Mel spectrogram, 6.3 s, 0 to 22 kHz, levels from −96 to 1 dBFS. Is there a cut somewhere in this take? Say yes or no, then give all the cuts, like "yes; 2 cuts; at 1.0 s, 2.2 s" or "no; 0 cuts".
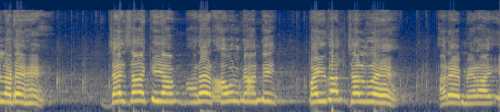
no; 0 cuts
